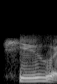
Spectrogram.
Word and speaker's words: Hugh: My name is Hugh, H-U-G-H. The last name, Trawlson, is spelled T like Tom, then T-R-A-U-L-S like Sam, E like Edward, N like Nancy.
